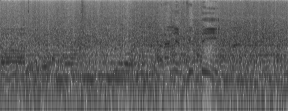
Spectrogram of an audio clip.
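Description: Loud, steady din of motorcycle engines running, with voices talking over it.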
